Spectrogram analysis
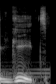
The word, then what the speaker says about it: Geats: Some people say Geats, but I think it's Geat is the way it's pronounced. The Gates.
